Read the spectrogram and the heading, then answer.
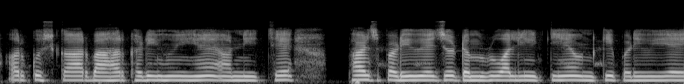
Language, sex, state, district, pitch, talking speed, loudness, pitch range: Hindi, female, Uttar Pradesh, Lalitpur, 195 Hz, 195 wpm, -17 LUFS, 190-200 Hz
